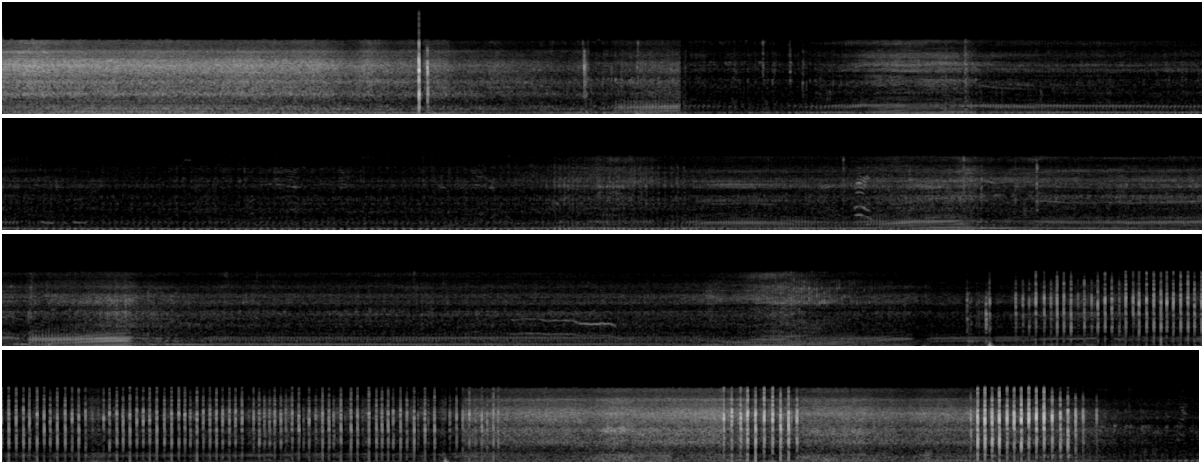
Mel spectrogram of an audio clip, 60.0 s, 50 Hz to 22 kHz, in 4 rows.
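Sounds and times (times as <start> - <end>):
motorcycle engine revving: 0.0 - 8.6, 10.0 - 59.9.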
